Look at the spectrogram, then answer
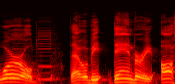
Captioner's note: buzzer beeping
